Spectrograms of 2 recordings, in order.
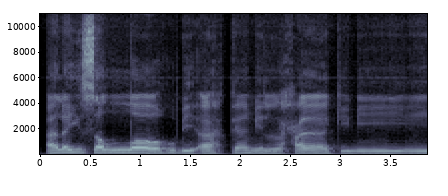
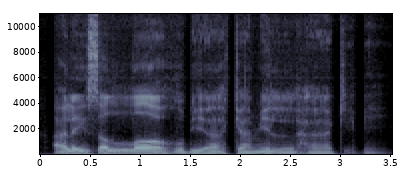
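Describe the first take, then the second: First: The ending stays questioning, like asking. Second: The ending falls, as if finished.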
